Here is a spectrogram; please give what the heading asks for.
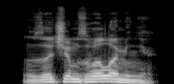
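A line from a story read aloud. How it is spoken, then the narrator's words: Sharp, self-angry question. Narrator (Russian): спросил резко, злясь на себя за слабость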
